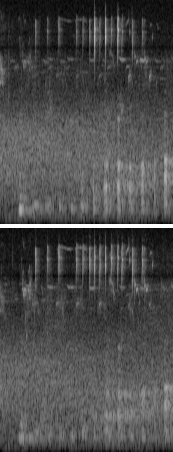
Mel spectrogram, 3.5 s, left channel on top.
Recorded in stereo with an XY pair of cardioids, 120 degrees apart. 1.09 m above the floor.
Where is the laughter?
60° left, 5.5 m; by 3.4 s 40° left, 2 m.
